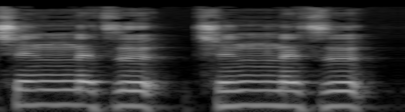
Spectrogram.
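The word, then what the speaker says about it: 陳列: 발음은 친레즈.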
